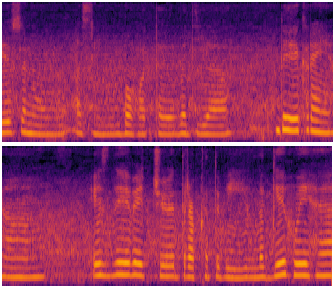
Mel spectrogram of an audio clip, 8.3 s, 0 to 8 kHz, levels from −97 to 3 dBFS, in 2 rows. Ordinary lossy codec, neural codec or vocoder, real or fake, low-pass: none; codec, 16 kHz, 4 kbps, FreqCodec, larger model; fake; none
